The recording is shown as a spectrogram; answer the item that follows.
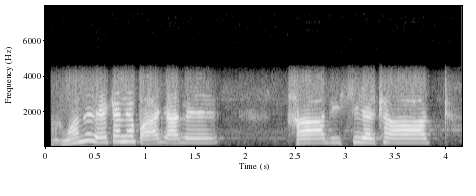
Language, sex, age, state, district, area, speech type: Bengali, female, 60+, West Bengal, Darjeeling, rural, conversation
